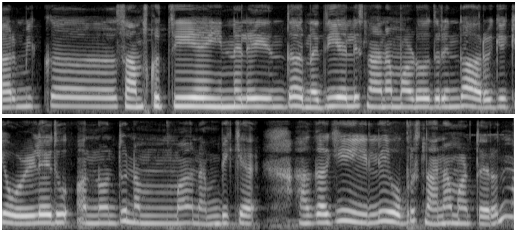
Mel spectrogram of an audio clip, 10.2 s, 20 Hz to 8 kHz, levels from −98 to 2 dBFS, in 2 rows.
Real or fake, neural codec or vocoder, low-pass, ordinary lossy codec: real; none; 7.2 kHz; none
